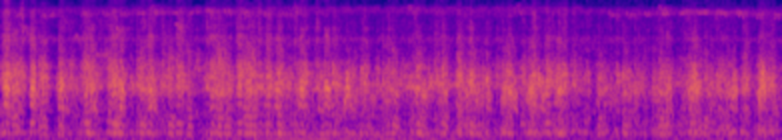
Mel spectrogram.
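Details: Very hungry village ducks call in a crowded chorus of hoarse, repeated quacks, fast and irregular, with a faint low hum running underneath.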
